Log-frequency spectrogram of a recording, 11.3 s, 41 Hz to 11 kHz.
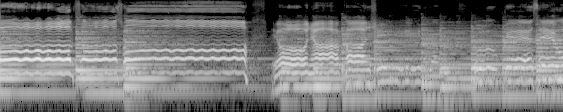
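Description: A Korean hymn sung with heavy vibrato over instrumental accompaniment. The end of verse 2 is held on a long note, there is a brief pause about five seconds in, and then verse 3 begins.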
